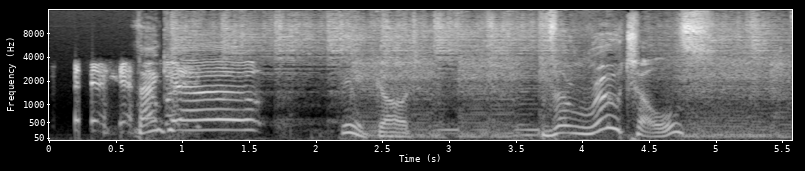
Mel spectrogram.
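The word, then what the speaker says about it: Rutles: Go and learn how to pronounce the Ruttles. Is that okay, mate? Thank you. Dear God. The Rootles, it's silly bands.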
